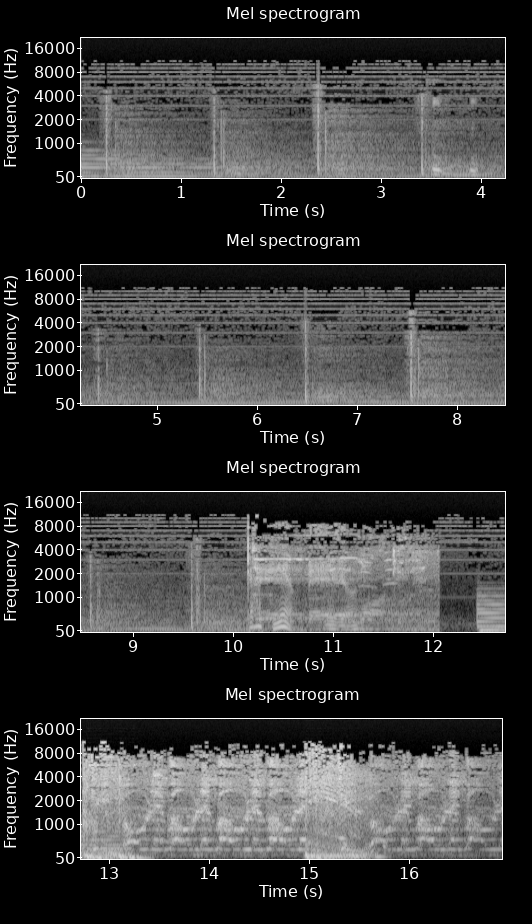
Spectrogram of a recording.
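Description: The Undertaker's wrestling entrance theme opens with slow, evenly spaced booming strikes about once a second over a low drone, then after a brief cutout erupts into loud, dense music.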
